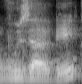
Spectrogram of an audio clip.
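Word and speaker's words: vous avez: namanya jadi misalnya nih kalau kamu mau bilang vuzaave kan tulisannya Ada dua kata ya vu dan Ave Nah itu dibacanya vuab gitu ya jadi kayak ada liezong antara huruf konsonan yang di depan dan vokal yang di belakang dan gitu juga kalau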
